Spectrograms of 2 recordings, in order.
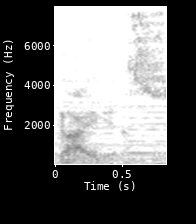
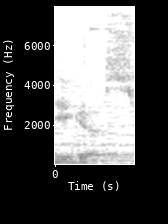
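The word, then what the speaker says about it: Giygas: Like if you let it sit and go to the title, it shows Earthbound, the war on Gygus or Yegus or Yegus. I've heard it pronounced a bunch of different ways.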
